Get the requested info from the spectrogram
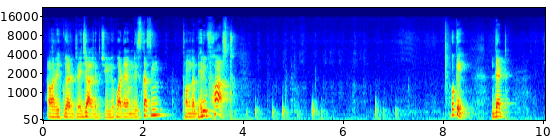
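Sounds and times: marker pen writing on whiteboard: 0:03.6 - 0:07.6.

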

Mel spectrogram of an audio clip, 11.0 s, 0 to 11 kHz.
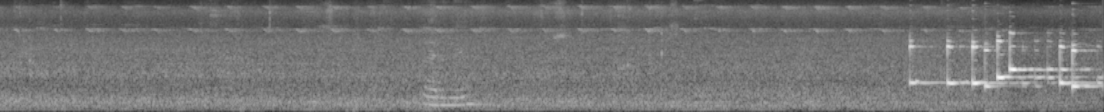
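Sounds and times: marimba ringtone tune: 0:09.1 - 0:11.0.

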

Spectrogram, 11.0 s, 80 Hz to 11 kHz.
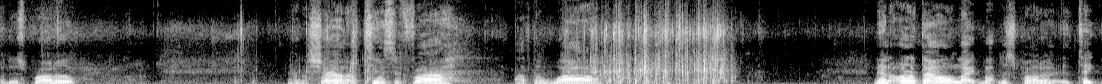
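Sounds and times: crackling rubbing handling noise: 0:05.6 - 0:07.5.

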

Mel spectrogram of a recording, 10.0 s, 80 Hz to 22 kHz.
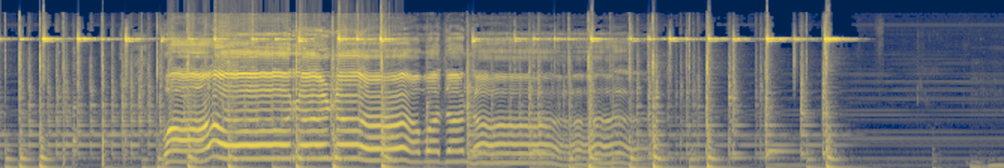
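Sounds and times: drum struck with sticks: 0:00.0 - 0:08.6
hand cymbals ringing: 0:00.0 - 0:08.7.

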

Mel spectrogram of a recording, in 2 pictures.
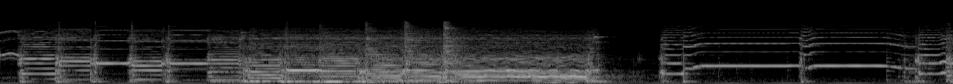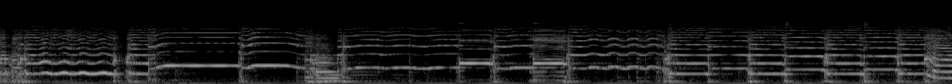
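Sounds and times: electric guitar solo: 0:00.0 - 0:19.0.

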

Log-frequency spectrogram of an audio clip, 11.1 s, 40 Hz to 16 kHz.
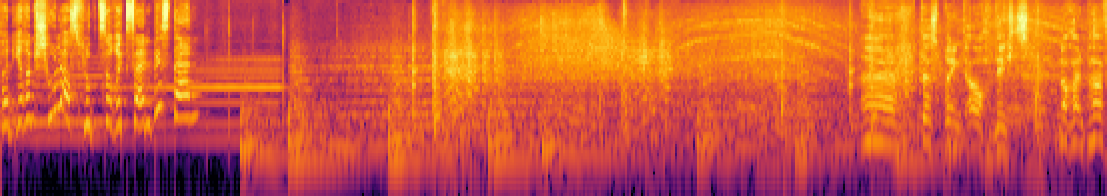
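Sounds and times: background music: 0:00.0 - 0:11.0
engine cranking without catching: 0:04.0 - 0:11.0.

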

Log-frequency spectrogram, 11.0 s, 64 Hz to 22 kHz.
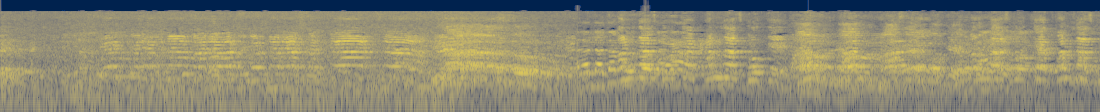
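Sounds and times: men chanting slogans: 0:01.2 - 0:05.8, 0:06.5 - 0:11.0.

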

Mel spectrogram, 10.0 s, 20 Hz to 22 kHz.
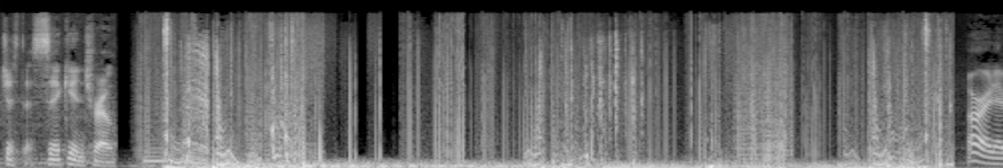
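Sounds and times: deep throbbing bass hum: 0:01.3 - 0:09.6
sharp static clicks: 0:01.3 - 0:09.6.

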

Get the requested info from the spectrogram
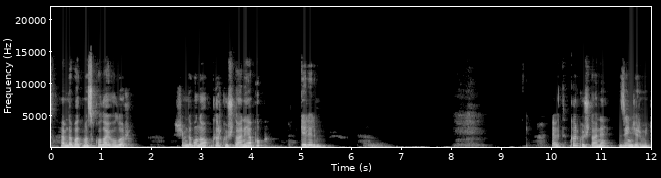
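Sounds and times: soft exhaled breath: 0:08.0 - 0:08.8.

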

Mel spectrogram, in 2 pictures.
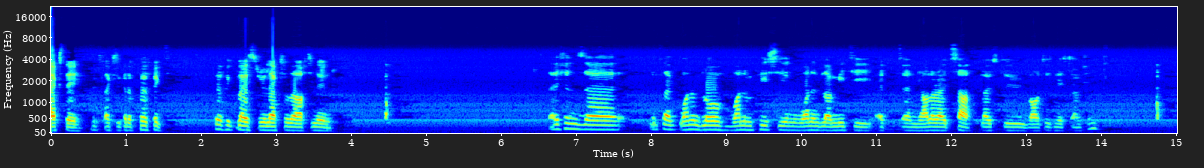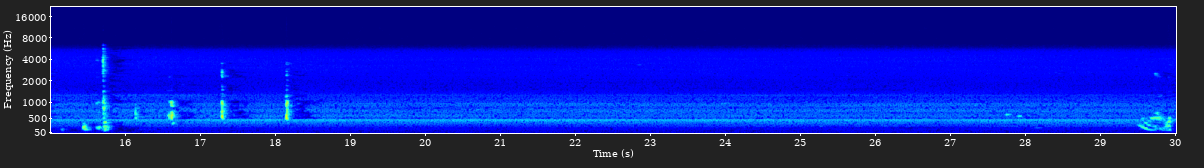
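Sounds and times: steady hum: 0:00.0 - 0:30.0.

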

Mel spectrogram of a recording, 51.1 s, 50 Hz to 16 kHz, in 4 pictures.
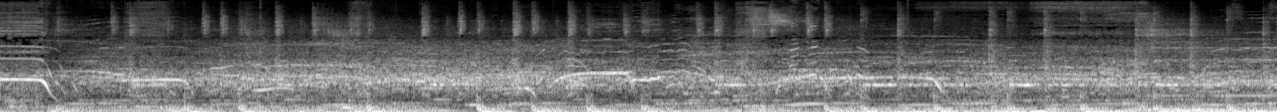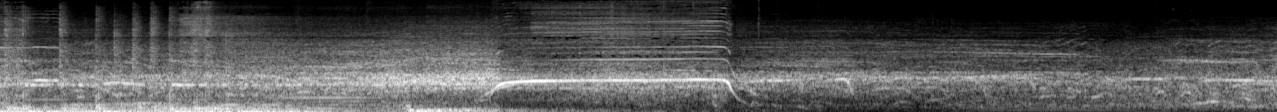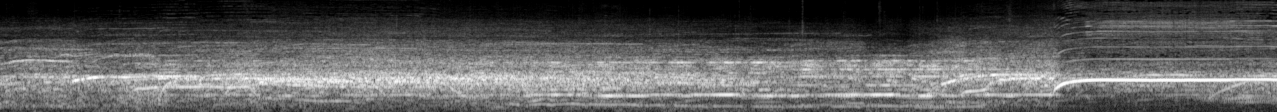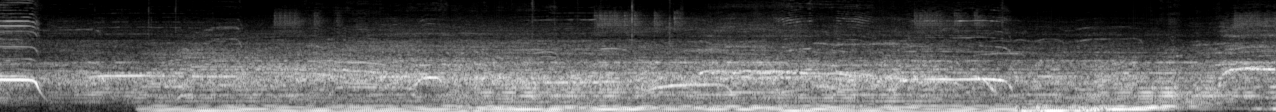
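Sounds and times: bass-heavy music over loudspeakers: 0:00.0 - 0:20.2, 0:27.8 - 0:51.0
crowd screaming and cheering: 0:00.0 - 0:51.0.

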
